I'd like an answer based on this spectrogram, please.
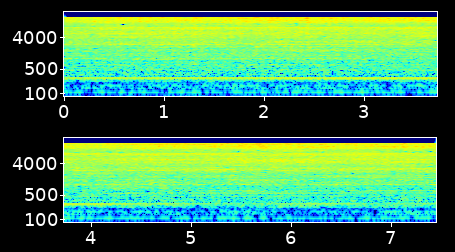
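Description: Electric hand mixer running steadily with a constant motor hum, whisking flour-and-cornstarch slurry into gravy in a pot.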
